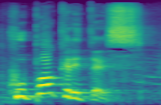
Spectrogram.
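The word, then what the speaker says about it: hipócrites (ὑποκριτής): La palabra hipocresía viene de una palabra griega que se pronuncia hipócrites y que literalmente hipócrites significa ponerte una máscara ser un actor, interpretar un papel.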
